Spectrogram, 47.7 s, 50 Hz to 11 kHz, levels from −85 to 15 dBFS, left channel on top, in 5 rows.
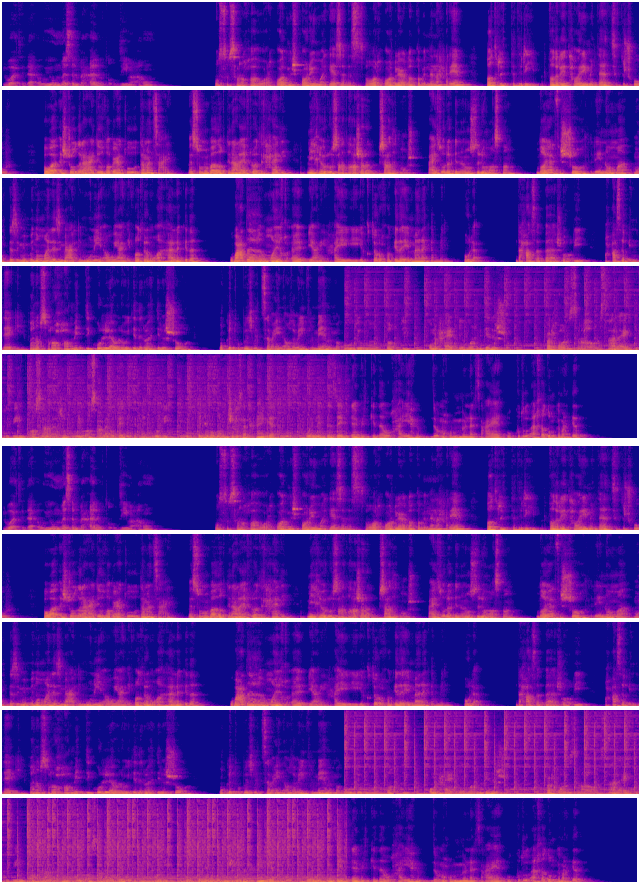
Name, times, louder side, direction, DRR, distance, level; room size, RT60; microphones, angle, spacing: voice 1, 0.0-2.3 6.3-6.6 10.7-10.9 13.1-13.4 16.8-17.0 27.5-27.7 37.3-37.7 41.6-42.1, equal, 25° right, 2 dB, 0.7 m, -37 dB
voice 2, 3.2-6.9 7.3-9.7 10.2-12.1 12.3-13.8 14.1-17.2 17.6-22.0 22.5-25.7 26.0-26.2 26.8-27.8 28.2-31.5 32.0-34.8 35.1-36.3 36.8-40.7 41.1-42.3 42.8-46.8, left 1 dB, 25° left, 4 dB, 0.4 m, -25 dB
sound 1, 33.8-43.4, right 3 dB, 75° right, 0.5 m, -31 dB
5.9 x 2.2 x 2.9 m, 0.39 s
head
